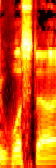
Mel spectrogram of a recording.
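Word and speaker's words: Worcester: England in Massachusetts I do try to say wora and I do try to say PE instead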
